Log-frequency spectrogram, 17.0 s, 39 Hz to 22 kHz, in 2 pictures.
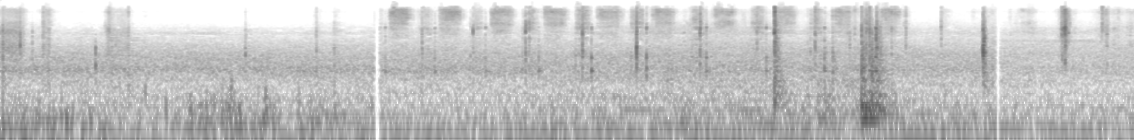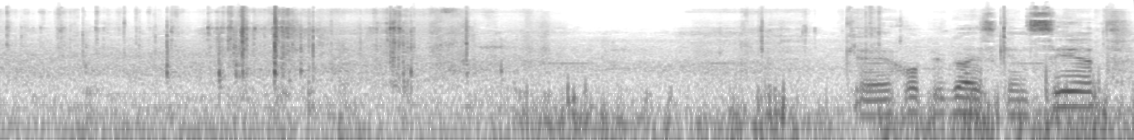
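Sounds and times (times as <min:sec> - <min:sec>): outdoor background noise: 0:00.0 - 0:17.0
tools clicking on car door: 0:05.7 - 0:06.8
loud thump: 0:05.8 - 0:06.8.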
